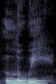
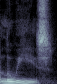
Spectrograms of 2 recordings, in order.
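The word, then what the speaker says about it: Julia Louis-Dreyfus: Have you ever noticed how they pronounce her middle name? They pronounce it Louie. Where's the S? Why isn't it Louise?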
